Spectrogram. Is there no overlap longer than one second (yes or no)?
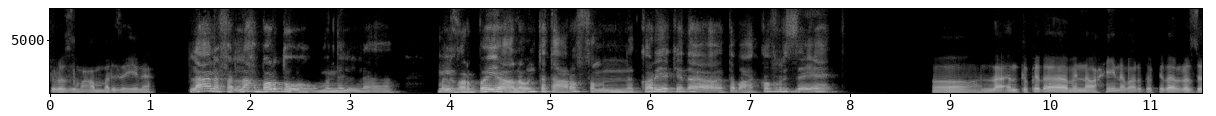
yes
